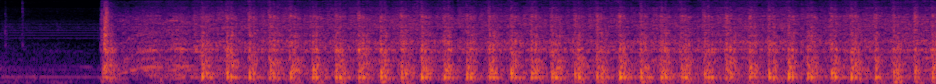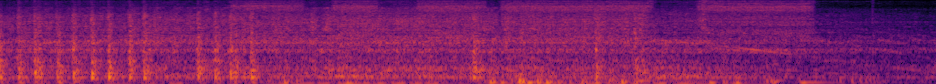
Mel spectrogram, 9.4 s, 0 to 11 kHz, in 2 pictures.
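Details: Mercedes-Benz W201 190E sitting in a field since 2008, first start attempt with starting fluid and throttle: starter churns about two beats a second for several seconds, engine coughs but never catches; cranks, no start.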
